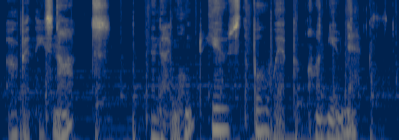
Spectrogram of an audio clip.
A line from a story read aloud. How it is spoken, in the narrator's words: she whispered, her breath hot against my ear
